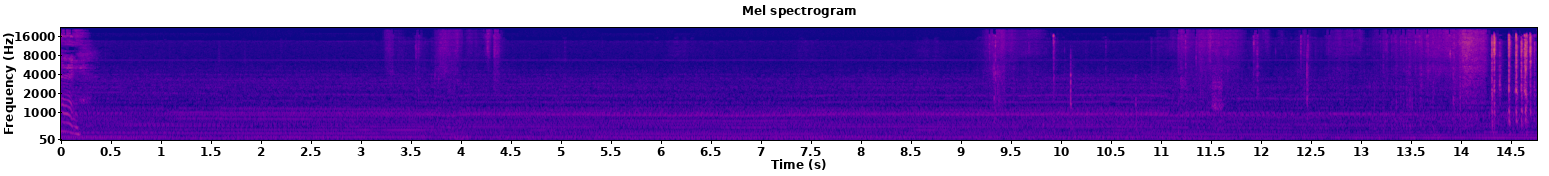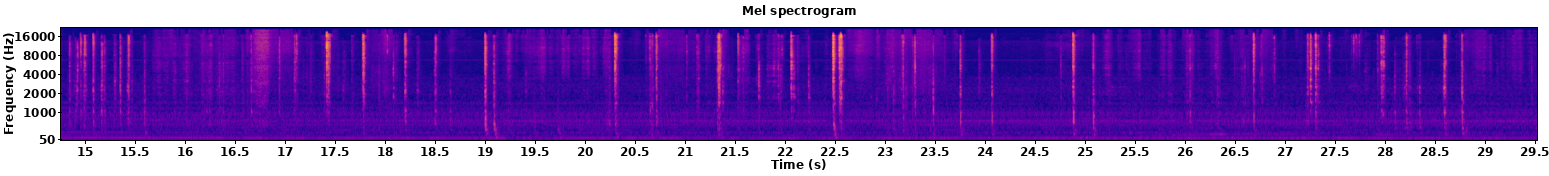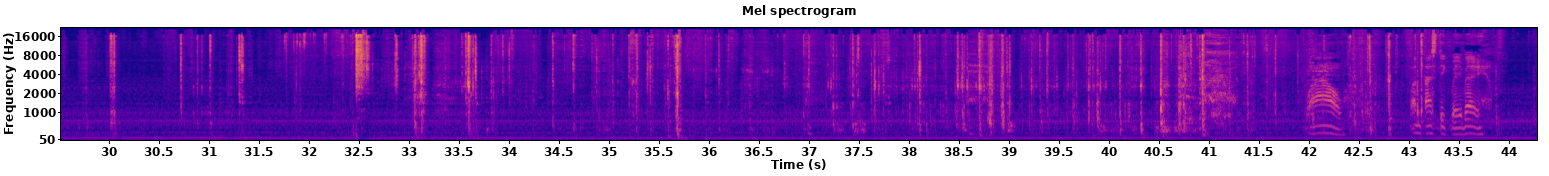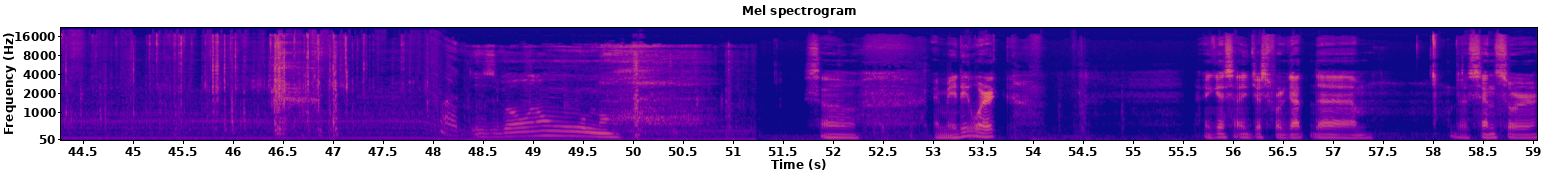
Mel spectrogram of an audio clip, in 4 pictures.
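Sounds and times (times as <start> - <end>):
car engine idling: 0.0 - 59.0
clicks and rattles of parts: 13.2 - 48.1.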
